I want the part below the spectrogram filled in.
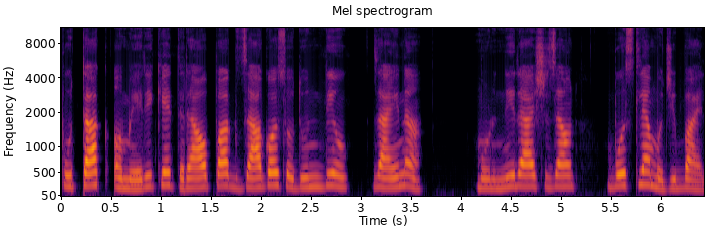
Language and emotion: Goan Konkani, sad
